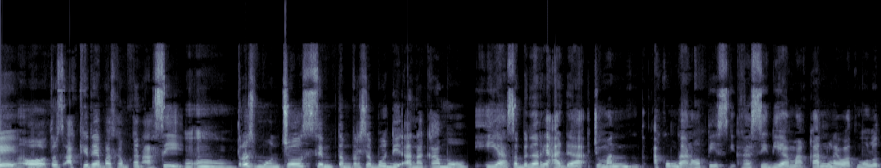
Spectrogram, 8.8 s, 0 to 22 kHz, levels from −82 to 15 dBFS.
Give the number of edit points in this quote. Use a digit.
2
